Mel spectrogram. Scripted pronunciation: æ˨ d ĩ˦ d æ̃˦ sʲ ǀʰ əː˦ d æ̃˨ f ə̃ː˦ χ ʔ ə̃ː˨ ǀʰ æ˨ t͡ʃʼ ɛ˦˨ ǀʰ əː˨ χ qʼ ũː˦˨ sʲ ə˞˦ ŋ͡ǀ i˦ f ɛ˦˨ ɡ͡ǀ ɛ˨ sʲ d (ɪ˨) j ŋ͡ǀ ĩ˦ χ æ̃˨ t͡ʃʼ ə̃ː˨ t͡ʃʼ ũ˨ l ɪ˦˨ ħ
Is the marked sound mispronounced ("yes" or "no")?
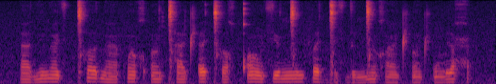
yes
